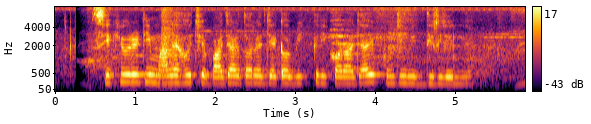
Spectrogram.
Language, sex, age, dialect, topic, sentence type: Bengali, female, 18-24, Jharkhandi, banking, statement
